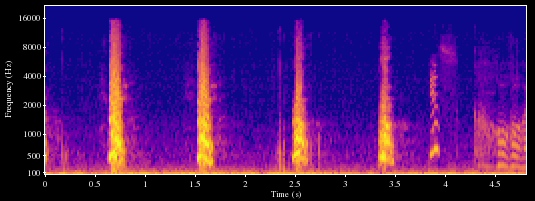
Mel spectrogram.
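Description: A service dog named Missy barks four times in an even, deliberate rhythm, counting on command in the parking lot outside Best Buy in Morgantown, each bark loud, followed by a couple of short high whines and soft vocal sounds at the end.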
